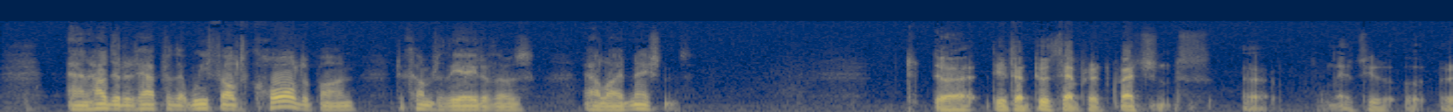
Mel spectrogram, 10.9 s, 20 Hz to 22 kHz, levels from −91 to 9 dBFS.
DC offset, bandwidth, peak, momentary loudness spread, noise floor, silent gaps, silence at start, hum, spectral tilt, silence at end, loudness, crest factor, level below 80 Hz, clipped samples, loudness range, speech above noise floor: under 0.1%; 11.5 kHz; -4 dBFS; 18 LU; -55 dBFS; none; 0.15 s; none; -8 dB/octave; 0 s; -21 LUFS; 18 dB; -40 dBFS; under 0.1%; 5 LU; 34 dB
